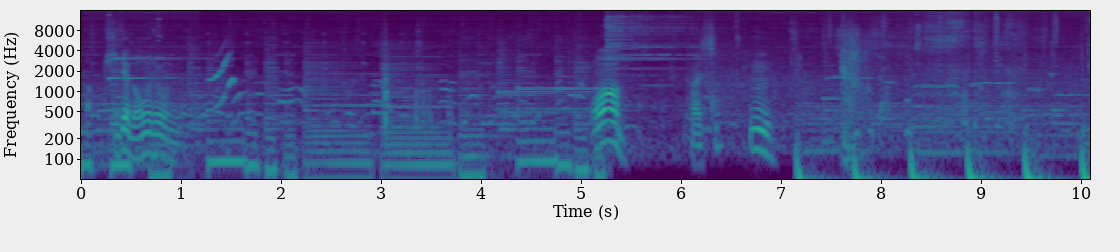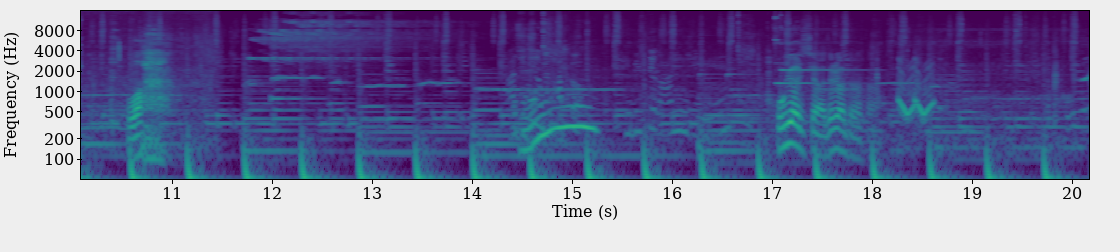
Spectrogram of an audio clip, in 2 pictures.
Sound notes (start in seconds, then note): 7.5 munching away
